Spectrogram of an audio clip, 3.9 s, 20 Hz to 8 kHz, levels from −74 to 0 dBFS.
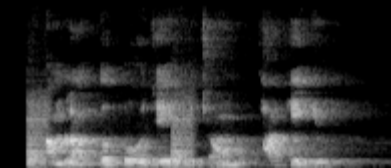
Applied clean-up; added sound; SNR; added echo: none; Fart; 3 dB; reverberation time 0.9 s.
